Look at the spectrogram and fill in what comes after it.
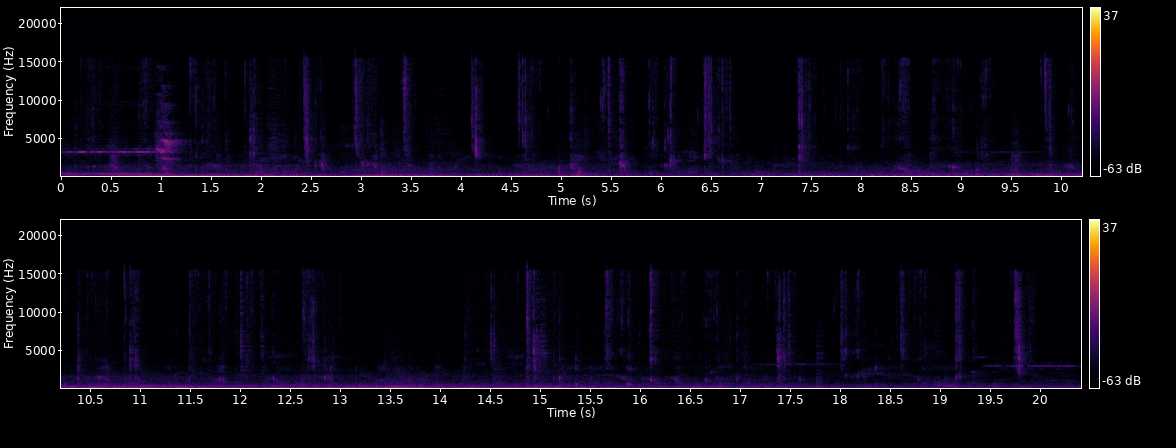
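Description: Close-miked chewing and biting of topse (mango fish) fry, with crisp crunches of the fried coating and many small wet mouth clicks.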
